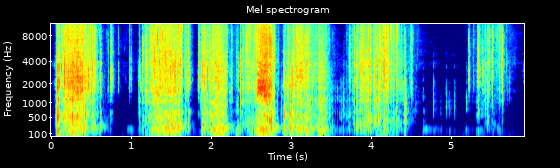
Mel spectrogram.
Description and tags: After the foot crushes the egg shell on the tile, it then proceeds to press while rotating back and forth, as if to make sure a bug is dead, or something. See the pack description for general background.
